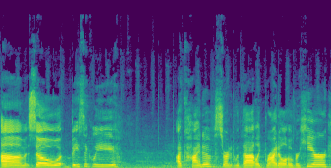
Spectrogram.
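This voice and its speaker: Female vlogger, bright forward tone, informal chatty store-tour delivery. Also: fairly high pitch, steady tone, takes it slowly, soft background music. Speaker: vlogger and boutique owner. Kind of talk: casual vlog tour narration. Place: indoors in store units.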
